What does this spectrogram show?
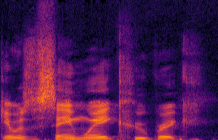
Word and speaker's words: Kubrick: If you look at it, like it was the same way Kubrick. Like did you ever see the? I said his name wrong, didn't I?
